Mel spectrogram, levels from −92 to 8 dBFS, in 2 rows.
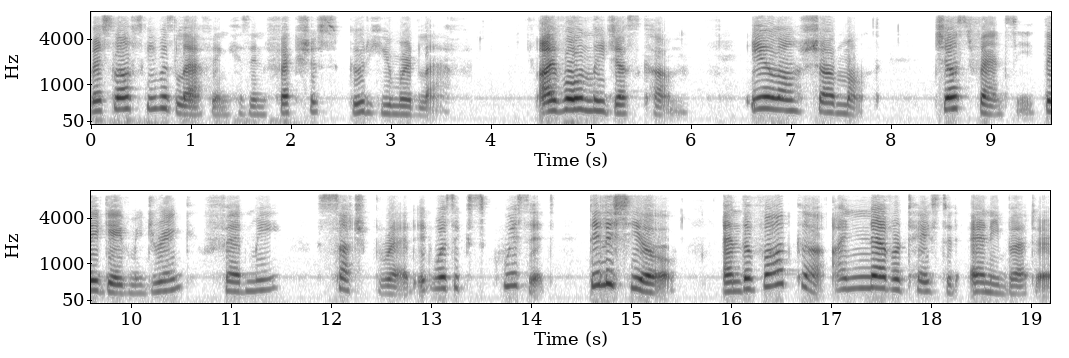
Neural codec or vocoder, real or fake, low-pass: none; real; 7.2 kHz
